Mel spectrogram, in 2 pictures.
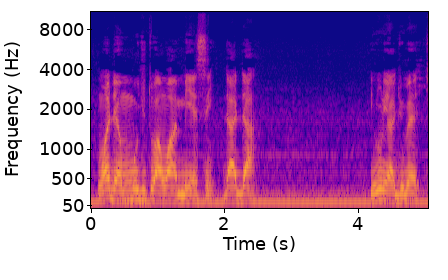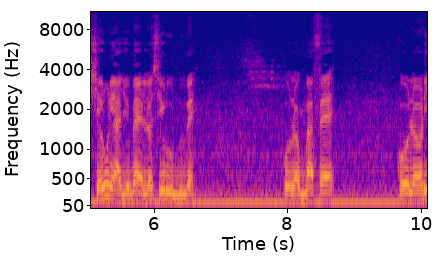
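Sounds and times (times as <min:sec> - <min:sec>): steady low hum: 0:00.0 - 0:10.0
man speaking: 0:04.2 - 0:06.7.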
